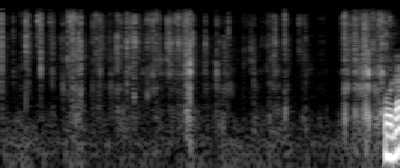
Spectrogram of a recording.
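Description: Trading card pack's foil wrapper being torn open and crinkled by hand: a run of quick crackles and rips, busier near the end.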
